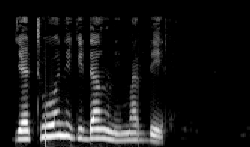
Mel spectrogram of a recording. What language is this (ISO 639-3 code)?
luo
